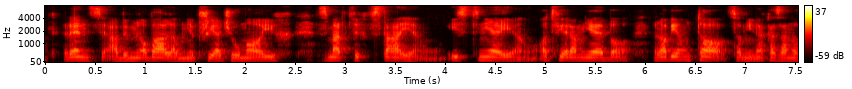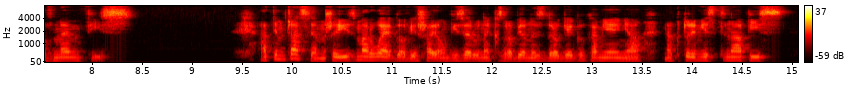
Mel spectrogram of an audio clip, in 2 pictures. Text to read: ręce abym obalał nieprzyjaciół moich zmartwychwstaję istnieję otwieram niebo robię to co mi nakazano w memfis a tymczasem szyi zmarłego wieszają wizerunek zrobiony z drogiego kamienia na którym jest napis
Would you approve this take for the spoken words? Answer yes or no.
yes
